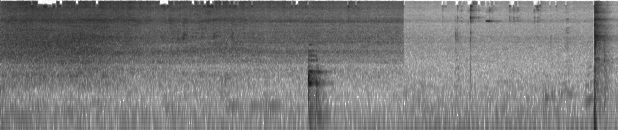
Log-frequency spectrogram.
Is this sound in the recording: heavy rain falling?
no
